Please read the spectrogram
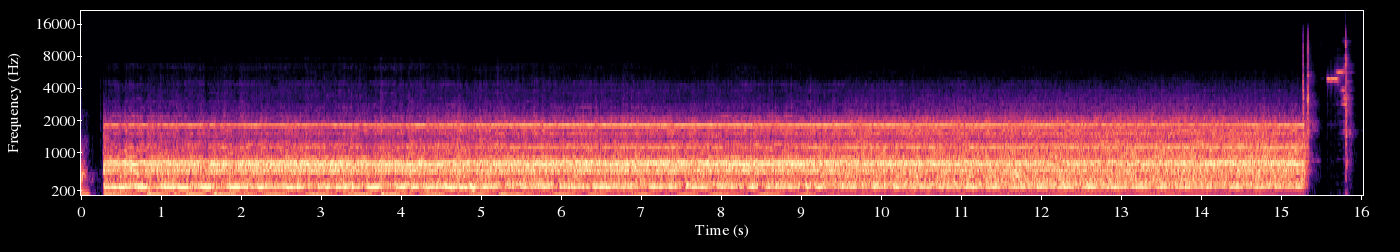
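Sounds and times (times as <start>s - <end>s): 
rhythmic buzzy electronic submarine alarm: 0.3s - 15.3s.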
